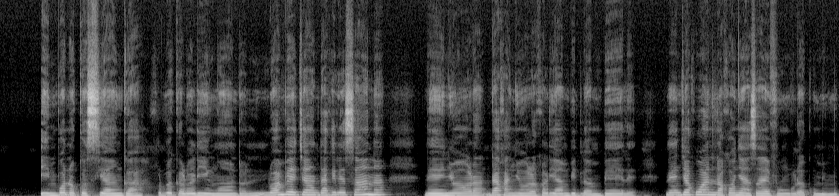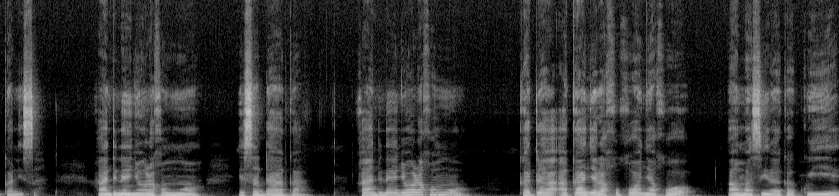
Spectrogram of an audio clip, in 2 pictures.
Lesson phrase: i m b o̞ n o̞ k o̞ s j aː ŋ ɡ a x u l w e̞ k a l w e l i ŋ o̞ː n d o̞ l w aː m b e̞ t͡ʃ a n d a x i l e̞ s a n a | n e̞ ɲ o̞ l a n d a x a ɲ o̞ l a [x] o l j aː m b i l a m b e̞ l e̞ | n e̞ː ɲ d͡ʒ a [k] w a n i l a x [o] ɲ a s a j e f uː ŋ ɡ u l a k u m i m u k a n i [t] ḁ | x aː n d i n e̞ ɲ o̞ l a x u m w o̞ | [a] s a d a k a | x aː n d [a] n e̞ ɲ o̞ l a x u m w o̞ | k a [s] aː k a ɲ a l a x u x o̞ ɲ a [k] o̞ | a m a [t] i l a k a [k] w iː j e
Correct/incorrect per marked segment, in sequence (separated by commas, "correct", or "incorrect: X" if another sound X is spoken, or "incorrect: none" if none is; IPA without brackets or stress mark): correct, incorrect: x, correct, incorrect: s, incorrect: e, incorrect: i, incorrect: t, incorrect: x, incorrect: s, correct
